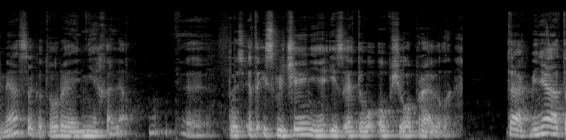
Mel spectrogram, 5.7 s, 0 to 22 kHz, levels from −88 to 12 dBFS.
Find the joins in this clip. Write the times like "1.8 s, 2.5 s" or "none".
4.6 s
